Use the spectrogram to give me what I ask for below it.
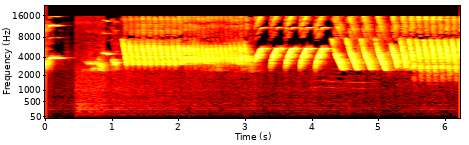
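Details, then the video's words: Canary delivering a rolling song to get other canaries singing: a long, fast, even trill followed by a run of swooping descending whistles and another rapid trill. "Kenari Gacor Ngeroll Nembak Joss! Buat Naikin Emosi Kenari Lain Biar Gacor Ngedur Ngerek"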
